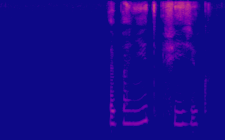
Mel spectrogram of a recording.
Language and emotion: Russian, sad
